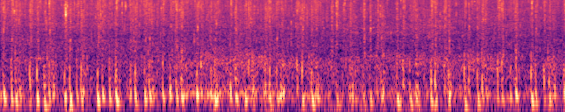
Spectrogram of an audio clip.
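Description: Horse hooves pound rapidly on soft ground at a gallop.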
